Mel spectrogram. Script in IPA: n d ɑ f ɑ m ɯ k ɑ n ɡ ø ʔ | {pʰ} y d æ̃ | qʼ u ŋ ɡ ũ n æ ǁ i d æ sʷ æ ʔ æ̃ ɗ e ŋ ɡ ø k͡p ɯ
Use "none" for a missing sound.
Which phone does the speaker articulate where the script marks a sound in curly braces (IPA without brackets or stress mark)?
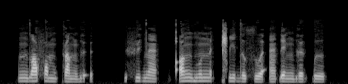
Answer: f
